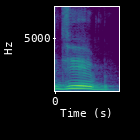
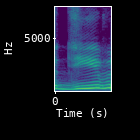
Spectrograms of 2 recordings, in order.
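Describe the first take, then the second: First: "जेब" with a long e vowel; correct e vowel. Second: "जीब" with a long ee vowel; wrong long-i vowel. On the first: Teacher correcting the reading for students, "जेब" with an e sound. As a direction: say "जेब" with e, not ee. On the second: Teacher showing students the misreading, "जीब" with an ee sound. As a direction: say "जीब" with ee in place of e. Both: Shown as a demonstration. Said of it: "जीब नहीं पढ़ेंगे जेब".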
